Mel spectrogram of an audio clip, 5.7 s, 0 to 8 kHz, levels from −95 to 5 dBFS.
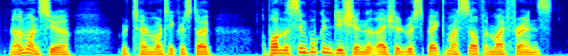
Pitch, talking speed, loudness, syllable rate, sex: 135 Hz, 180 wpm, -18 LUFS, 6.3 syllables/s, male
